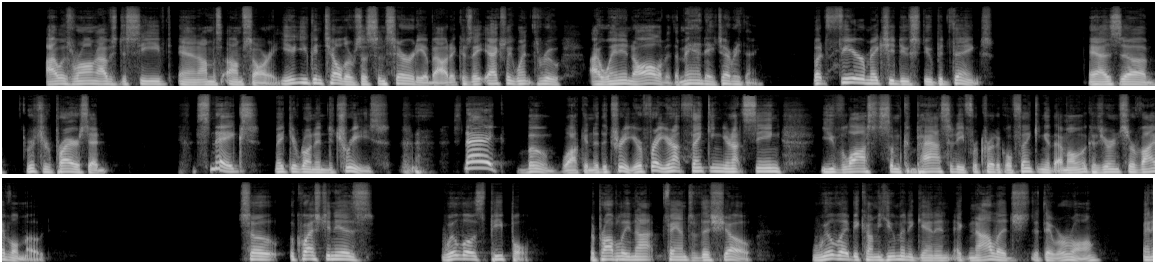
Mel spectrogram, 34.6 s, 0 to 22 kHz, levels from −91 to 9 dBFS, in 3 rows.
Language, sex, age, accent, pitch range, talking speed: English, male, 50-69, American, 110-145 Hz, 185 wpm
